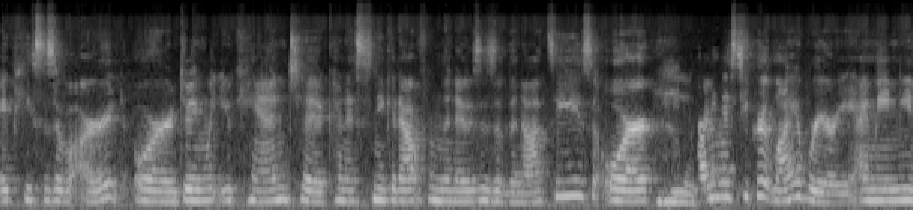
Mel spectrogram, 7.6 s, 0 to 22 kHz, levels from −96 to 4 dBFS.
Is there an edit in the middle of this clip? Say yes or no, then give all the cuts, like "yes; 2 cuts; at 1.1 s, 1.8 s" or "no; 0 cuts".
no; 0 cuts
